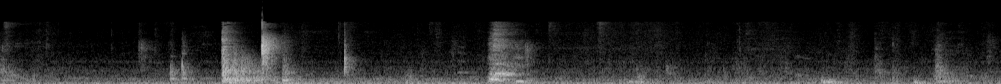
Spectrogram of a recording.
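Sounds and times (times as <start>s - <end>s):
billiard ball thud: 1.4s - 3.7s
billiard balls clicking: 1.4s - 3.7s.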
